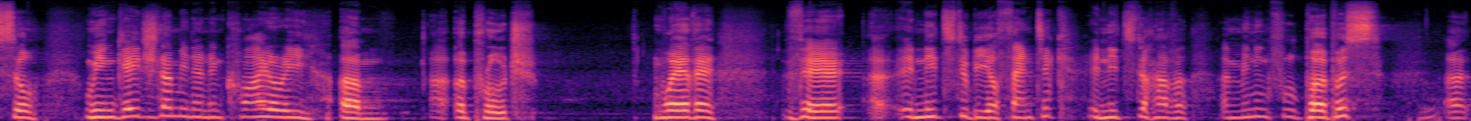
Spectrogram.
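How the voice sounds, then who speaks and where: A man's voice: high-pitched, a bit bright. A man with a light, feminine-sounding voice talks conversationally to an audience through a handheld microphone in a conference hall. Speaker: teacher, conference participant. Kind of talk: impromptu conference talk to an audience. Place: large indoor conference hall.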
